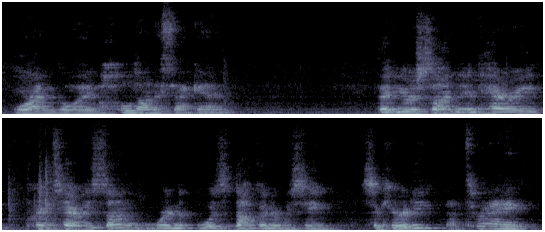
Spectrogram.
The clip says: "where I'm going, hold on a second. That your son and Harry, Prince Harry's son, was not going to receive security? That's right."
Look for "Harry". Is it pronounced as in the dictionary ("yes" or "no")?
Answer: yes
